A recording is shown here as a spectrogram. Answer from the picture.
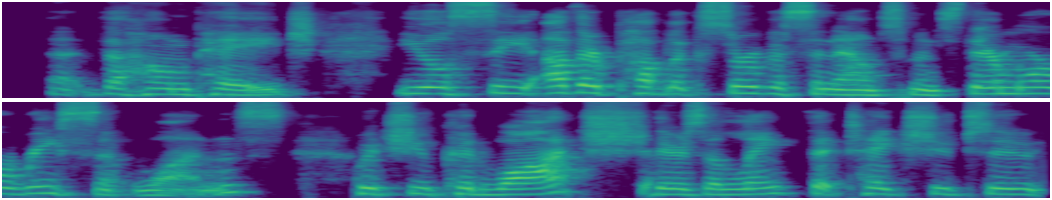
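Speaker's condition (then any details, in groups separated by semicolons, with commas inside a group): No condition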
